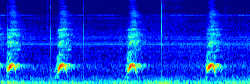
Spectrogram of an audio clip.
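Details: Jindo at a glove factory, barking as the dogs are urged to make up after a fight: four clipped, mid-pitched barks spaced roughly a second apart over a quiet low hum.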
